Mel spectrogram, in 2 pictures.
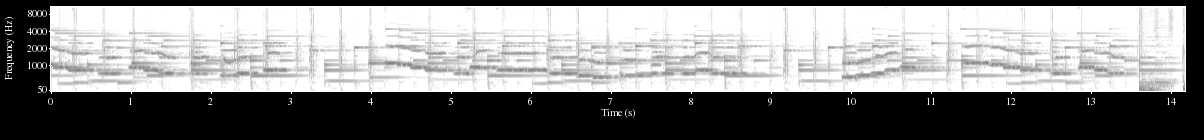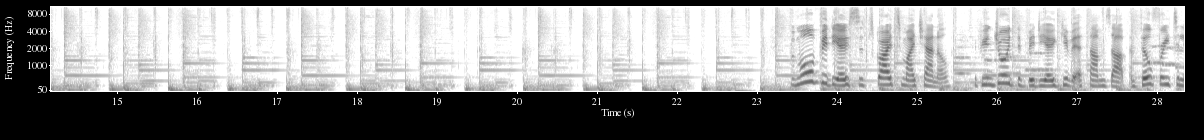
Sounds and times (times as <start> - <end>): Music: 0.0 - 28.3.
